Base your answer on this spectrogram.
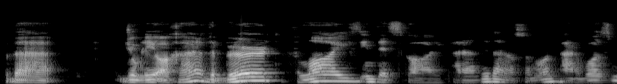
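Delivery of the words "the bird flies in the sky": slow, carefully spaced English; slow example read. Shown as a demonstration. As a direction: read it out slowly for learners. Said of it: "teacher reads example sentence".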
